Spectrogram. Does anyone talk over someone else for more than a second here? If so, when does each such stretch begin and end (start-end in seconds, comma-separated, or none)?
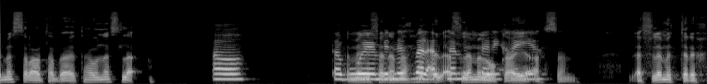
3.5-5.5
